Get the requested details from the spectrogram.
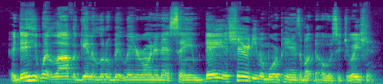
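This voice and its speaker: Audible room echo surrounds a man speaking at a medium pitch. He goes very fast, with hardly any pauses. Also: ordinary pitch variation. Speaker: commentary YouTuber. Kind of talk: reaction commentary. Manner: casual, conversational.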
